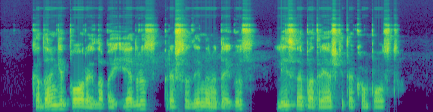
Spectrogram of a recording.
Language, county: Lithuanian, Klaipėda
